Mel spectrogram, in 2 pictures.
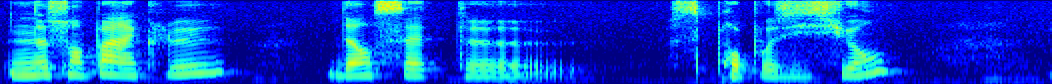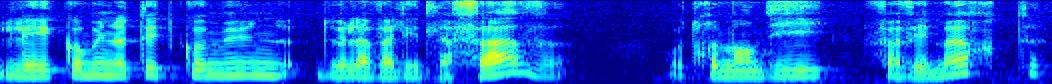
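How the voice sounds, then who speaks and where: A woman giving a semi-improvised political statement as a local elected official, deliberate and hesitant, repeating phrases for emphasis. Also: medium pitch, vocal fry, darkish tone.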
